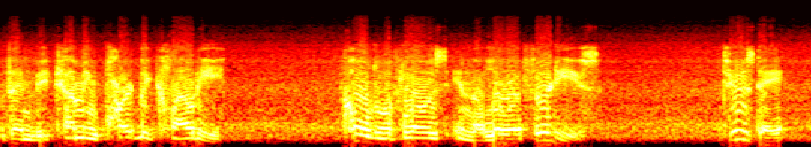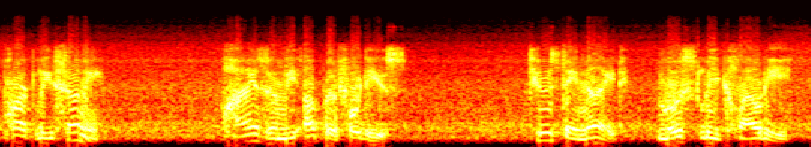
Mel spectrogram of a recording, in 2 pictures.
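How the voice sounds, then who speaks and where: A synthetic male voice at medium pitch reads a weather bulletin. The tone is bright and crisp-edged, with formal, measured phrasing. It comes over a radio broadcast with faint background noise. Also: rough recording. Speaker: automated weather radio announcer. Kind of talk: scripted weather bulletin read-out.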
